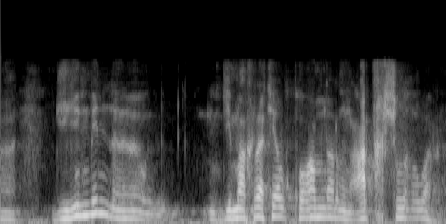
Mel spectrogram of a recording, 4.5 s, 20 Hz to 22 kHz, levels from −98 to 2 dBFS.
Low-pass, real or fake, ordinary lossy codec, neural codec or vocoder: 7.2 kHz; fake; none; codec, 24 kHz, 3 kbps, HILCodec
